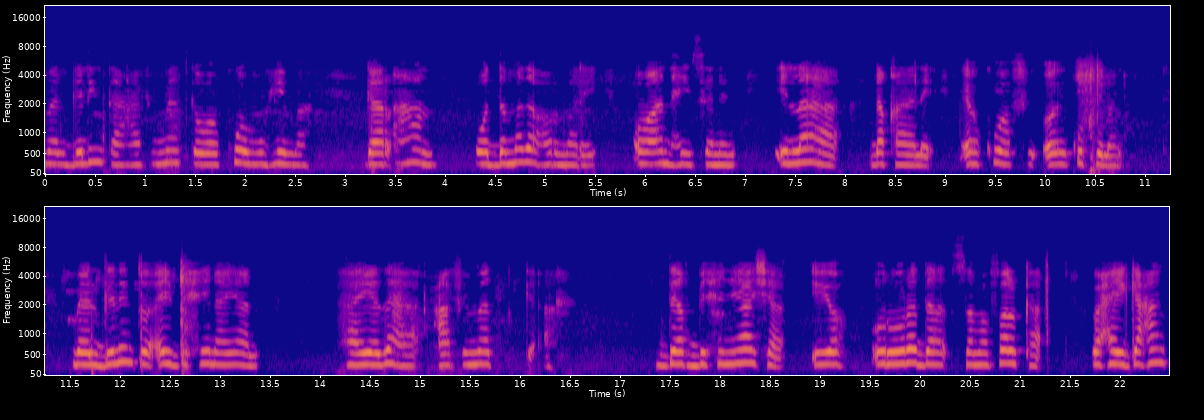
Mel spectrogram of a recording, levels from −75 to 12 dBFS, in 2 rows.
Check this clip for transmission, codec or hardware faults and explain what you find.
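Nothing in the speech points to a transmission, codec or hardware fault.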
